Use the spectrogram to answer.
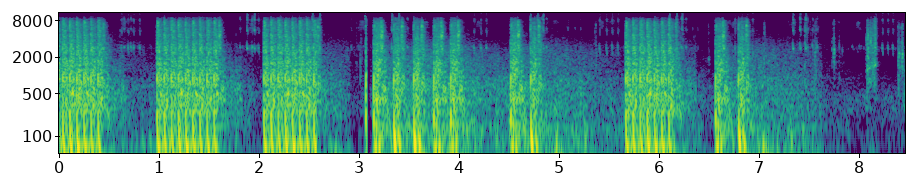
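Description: Rapid automatic gunfire in a video game as a character shoots the queen: loud, rattling bursts of shots repeated many times with brief gaps between them.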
